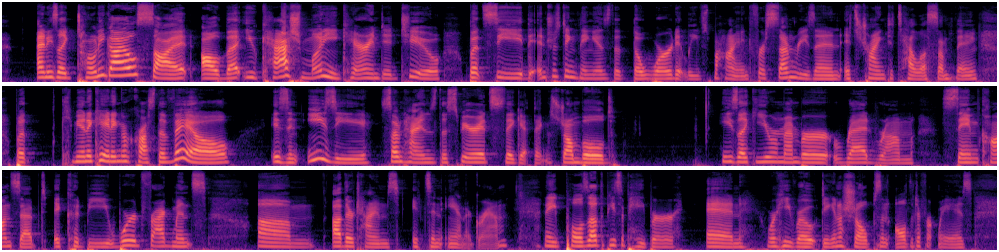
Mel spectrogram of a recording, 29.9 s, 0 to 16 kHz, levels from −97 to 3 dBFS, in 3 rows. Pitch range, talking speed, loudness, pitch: 165-210 Hz, 175 wpm, -28 LUFS, 180 Hz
